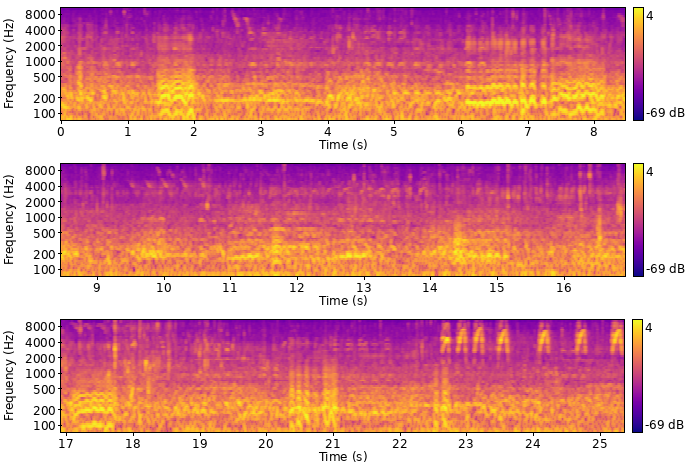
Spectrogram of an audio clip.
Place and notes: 문산 철새 Migratory geese feeding
문산_철새_Migratory geese feeding...a large group of these voxish wild migratory geese were feeding liberally among wintry rice fields...they appeared to vocalize while eating with low chesty, throaty sounds...and to socialize using also mighty nasal honks and squawks...increasing human use of this area, such as construction of new houses and businesses in this valley, is apparent...human/wild-life convergence seems evident in this recording...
